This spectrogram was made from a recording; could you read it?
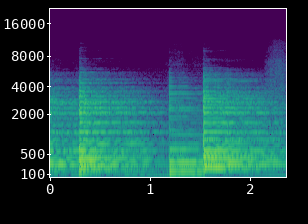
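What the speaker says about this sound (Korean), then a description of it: "요 플레이트 소리 좋아하시는 분들은 굉장히 좋아하실 것 같아요" Distorted electric guitar chords ring through a DemonFX Reverb & Delay Workstation pedal set to plate reverb, three strummed hits, each followed by a dense, metallic-sounding wash of decay with no voices.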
